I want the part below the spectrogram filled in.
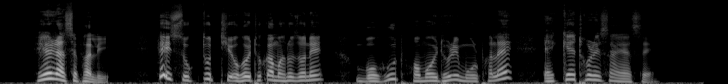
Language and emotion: Assamese, fearful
